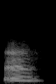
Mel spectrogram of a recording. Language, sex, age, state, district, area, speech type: Kannada, female, 18-30, Karnataka, Davanagere, rural, conversation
